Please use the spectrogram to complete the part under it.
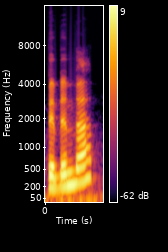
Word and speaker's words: bibimbap: Is it Mimi Bap? Mini Bap? – Bibimbap? – Bibimbap. I don't know where the heck the Mimi came from.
